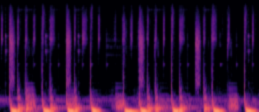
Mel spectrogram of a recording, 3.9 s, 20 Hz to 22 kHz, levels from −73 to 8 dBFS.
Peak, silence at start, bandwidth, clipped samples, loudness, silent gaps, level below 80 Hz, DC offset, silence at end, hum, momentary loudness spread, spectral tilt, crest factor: -8 dBFS; 0 s; 17.5 kHz; under 0.1%; -23 LUFS; none; -22 dBFS; under 0.1%; 0 s; none; 4 LU; -5 dB/octave; 12 dB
